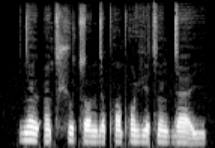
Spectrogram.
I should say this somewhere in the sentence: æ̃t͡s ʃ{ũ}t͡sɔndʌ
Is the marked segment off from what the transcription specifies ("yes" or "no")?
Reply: yes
